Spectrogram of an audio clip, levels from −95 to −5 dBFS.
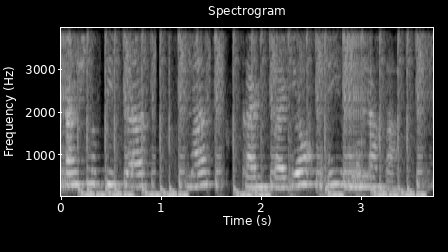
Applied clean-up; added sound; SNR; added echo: none; Drum; 3 dB; reverberation time 0.3 s.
